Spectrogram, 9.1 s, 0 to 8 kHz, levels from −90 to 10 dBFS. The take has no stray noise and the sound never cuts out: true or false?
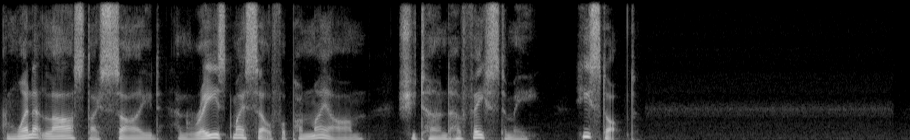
true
